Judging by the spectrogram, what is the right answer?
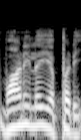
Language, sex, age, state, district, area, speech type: Tamil, male, 30-45, Tamil Nadu, Viluppuram, rural, read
